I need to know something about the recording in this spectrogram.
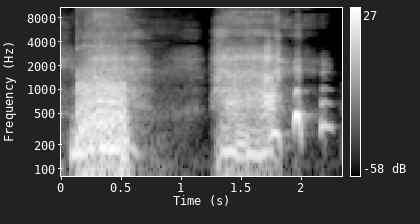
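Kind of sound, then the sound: vocal imitation, imitated heavy breathing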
